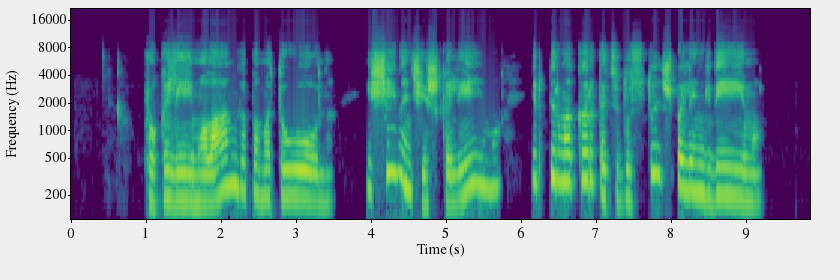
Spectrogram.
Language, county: Lithuanian, Vilnius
